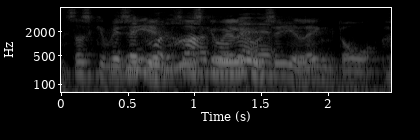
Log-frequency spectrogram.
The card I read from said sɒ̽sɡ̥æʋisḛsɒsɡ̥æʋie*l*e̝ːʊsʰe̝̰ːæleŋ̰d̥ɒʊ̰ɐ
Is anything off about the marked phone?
no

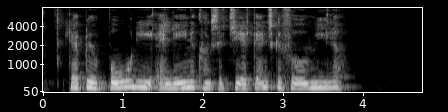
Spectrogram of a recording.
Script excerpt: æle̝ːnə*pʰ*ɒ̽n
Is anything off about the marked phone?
yes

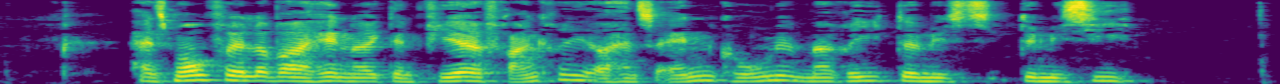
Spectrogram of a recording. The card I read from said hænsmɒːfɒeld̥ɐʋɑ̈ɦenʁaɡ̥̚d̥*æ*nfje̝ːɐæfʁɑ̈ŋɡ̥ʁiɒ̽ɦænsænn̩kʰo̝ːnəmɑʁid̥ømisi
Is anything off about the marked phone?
yes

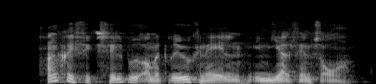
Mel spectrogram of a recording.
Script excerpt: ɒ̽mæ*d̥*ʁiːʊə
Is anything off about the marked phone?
no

